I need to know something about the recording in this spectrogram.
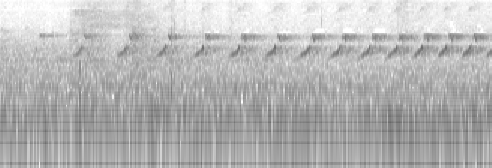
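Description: A songbird singing a fast, even series of repeated notes, each a quick upward slur followed by a short higher note, about four a second, starting just after the beginning, over a steady low background hum.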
